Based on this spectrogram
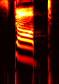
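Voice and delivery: Stopped, falling, with a crisp final T. Shown as a demonstration. Teacher recaps the first rule, Stopped with a T ending. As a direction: say Stopped as "stopt", one loud syllable. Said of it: "E D as T in the word stopped".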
